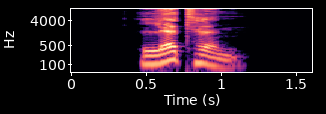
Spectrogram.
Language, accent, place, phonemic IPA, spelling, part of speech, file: German, Germany, Berlin, /ˈlɛtɪn/, Lettin, noun, De-Lettin.ogg
- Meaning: Latvian (female person)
